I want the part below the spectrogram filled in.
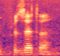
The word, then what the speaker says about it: Frazetta: That's how you pronounce his last name? Frazetta? – That's always how I pronounce it.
